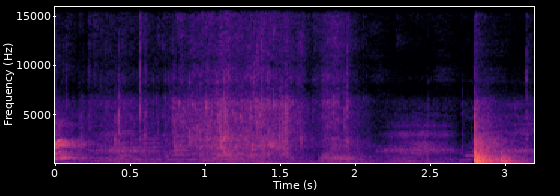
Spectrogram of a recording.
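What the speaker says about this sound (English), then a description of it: "2 cups of water." Two cups of water poured into a plastic Ziploc bag, a soft irregular sloshing and trickling that ends in a sharper, louder splash.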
